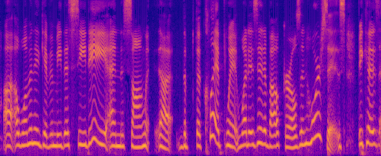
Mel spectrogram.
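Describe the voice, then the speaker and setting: A woman's voice: on the high side, lively intonation, measured pace, few pauses, no room sound, studio quality. A woman from Atlanta, telling family stories and laughing easily as a radio guest. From Atlanta, Georgia. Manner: laughing, chatty storyteller. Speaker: radio guest, former country DJ. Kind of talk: casual radio chat.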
